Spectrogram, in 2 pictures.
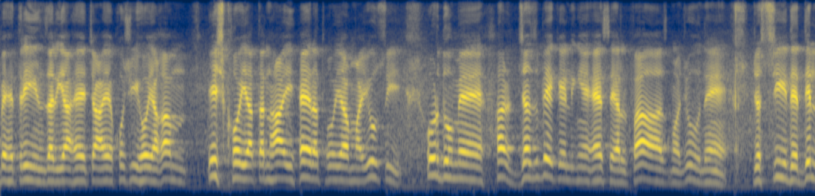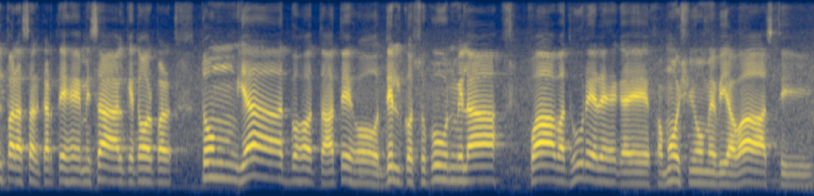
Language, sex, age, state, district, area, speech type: Urdu, male, 30-45, Uttar Pradesh, Rampur, urban, spontaneous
